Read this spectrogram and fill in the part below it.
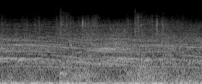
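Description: Energy weapons fire in quick bursts of zapping shots.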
